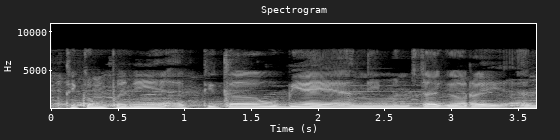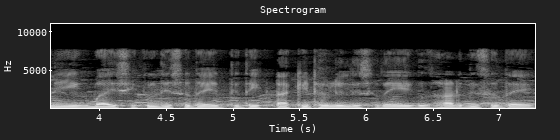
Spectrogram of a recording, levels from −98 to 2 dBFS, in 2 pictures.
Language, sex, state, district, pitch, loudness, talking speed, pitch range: Marathi, male, Maharashtra, Washim, 145 Hz, -14 LUFS, 200 wpm, 140-150 Hz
